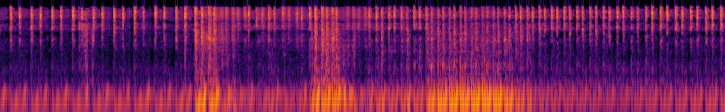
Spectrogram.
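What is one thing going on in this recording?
A motorcycle engine revs sharply in short bursts.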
